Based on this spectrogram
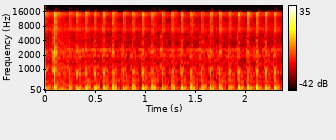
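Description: Even, steady thump at about eight beats a second with no stumbles or gaps; the single is idling cleanly and healthy.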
